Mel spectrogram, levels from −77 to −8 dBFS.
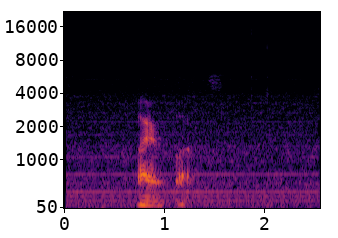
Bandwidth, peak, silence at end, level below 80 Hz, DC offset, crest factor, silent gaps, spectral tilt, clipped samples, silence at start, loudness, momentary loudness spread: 15.5 kHz; -16 dBFS; 0 s; -58 dBFS; under 0.1%; 22 dB; none; -6.5 dB/octave; under 0.1%; 0.05 s; -39 LUFS; 15 LU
